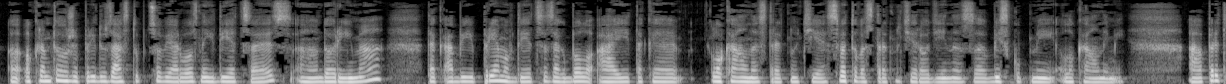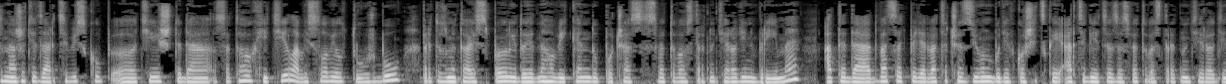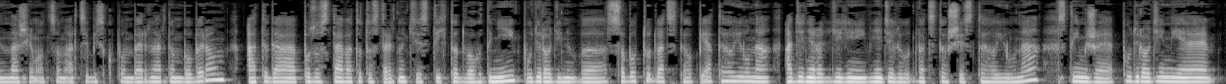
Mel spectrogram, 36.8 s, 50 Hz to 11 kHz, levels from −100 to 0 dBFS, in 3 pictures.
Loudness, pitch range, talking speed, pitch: -21 LUFS, 150-165 Hz, 165 wpm, 155 Hz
